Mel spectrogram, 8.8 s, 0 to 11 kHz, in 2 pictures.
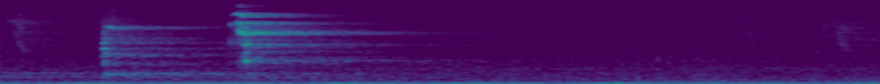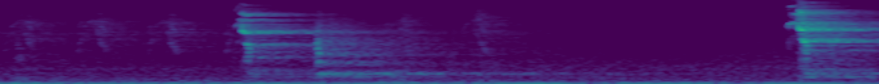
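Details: Peregrine falcon family at a water-tower nest box, Charles Sturt University, Orange, New South Wales, Australia, morning of 8 October 2024, two nestlings present: three separate loud, raspy, harmonic calls spaced several seconds apart, with faint short chirps between.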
